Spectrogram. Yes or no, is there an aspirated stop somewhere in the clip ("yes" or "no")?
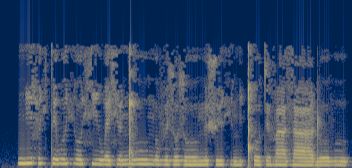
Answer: yes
